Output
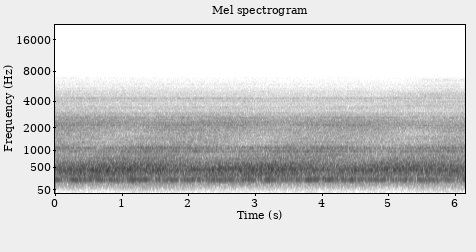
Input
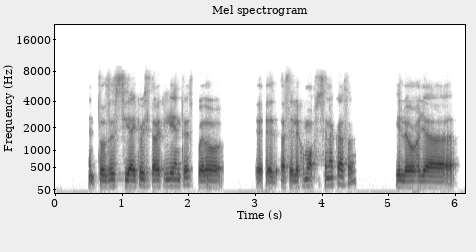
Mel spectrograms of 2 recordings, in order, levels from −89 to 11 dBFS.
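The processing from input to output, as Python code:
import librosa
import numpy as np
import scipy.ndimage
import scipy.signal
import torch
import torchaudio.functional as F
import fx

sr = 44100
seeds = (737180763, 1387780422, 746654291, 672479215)

p1 = fx.air_absorb(x, sr, metres=270.0)
p2 = fx.auto_swell(p1, sr, attack_ms=639.0)
p3 = fx.leveller(p2, sr, passes=1)
p4 = p3 + fx.echo_swell(p3, sr, ms=112, loudest=8, wet_db=-9, dry=0)
p5 = fx.filter_lfo_notch(p4, sr, shape='saw_up', hz=3.5, low_hz=330.0, high_hz=2600.0, q=1.1)
p6 = fx.bandpass_edges(p5, sr, low_hz=210.0, high_hz=3900.0)
p7 = fx.paulstretch(p6, sr, seeds[0], factor=7.6, window_s=0.25, from_s=3.23)
y = F.gain(torch.from_numpy(p7), 6.0).numpy()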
